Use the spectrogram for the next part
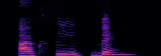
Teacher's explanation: Sílaba tónica en den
